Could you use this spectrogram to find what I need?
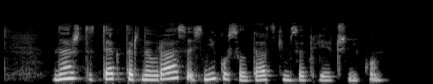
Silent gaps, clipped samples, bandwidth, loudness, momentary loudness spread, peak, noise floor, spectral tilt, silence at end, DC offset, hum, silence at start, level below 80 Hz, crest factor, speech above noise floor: none; under 0.1%; 7.2 kHz; -19 LUFS; 10 LU; -2 dBFS; -49 dBFS; -6.5 dB/octave; 0.5 s; under 0.1%; none; 0.55 s; -60 dBFS; 18 dB; 30 dB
